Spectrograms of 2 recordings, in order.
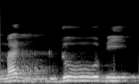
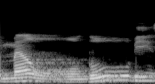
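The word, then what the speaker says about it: المغضوب: Jangan sampai diucapkan mag tapi diangkat ke atas. Mag jangan magdubi tapi magdubi.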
